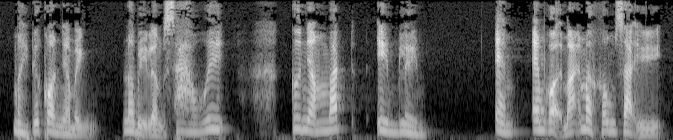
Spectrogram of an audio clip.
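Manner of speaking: high, crying voice, words tumbling; tearful pleading. Acted. Wife tells husband the children won't wake: crying, high and distraught. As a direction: plead through tears, distraught. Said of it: "Thị Lam lức lờ".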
